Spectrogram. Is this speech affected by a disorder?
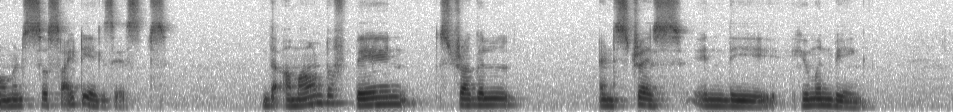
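No.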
